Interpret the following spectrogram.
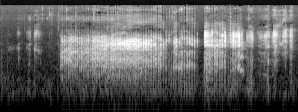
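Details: Pet Chihuahua hiding under a shirt, guarding his bone indoors: after a quiet second, a continuous rough rumbling growl for about two seconds, then broken, pulsing growl bursts of varying loudness.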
